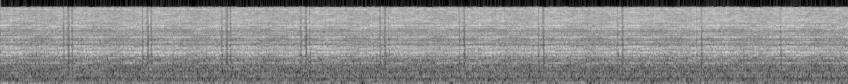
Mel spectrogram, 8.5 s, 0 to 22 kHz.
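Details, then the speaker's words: Caterpillar D2 damaged main bearing bore being machined on a lathe: continuous high scraping cut with a faint break about once a second as the tool skips across three oil holes. "sounding good we're hitting that skip again where those three oil holes are"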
